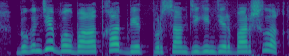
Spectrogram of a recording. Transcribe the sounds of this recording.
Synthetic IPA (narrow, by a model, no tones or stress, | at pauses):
bʏɡʲɪnd̪e̞bʊlˠbɑʁət̪̚qɑbe̞t̪̚bʊɾsɑmd̪e̞ɡʲe̞nd̪e̞ɾbɑɾʃəlˠəq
